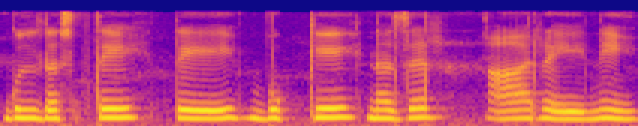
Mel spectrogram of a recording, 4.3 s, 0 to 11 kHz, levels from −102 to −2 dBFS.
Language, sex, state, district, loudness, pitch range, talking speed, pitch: Punjabi, female, Chandigarh, Chandigarh, -13 LUFS, 215-235 Hz, 100 wpm, 225 Hz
